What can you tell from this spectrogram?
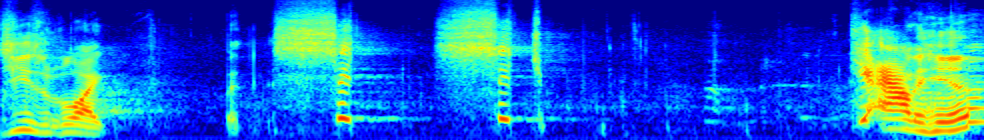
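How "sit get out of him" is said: put-on Southern accent, higher pitch. Retelling a Bible passage, giving Jesus's command as a southern-accent Jesus. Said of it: "It's a southern version".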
